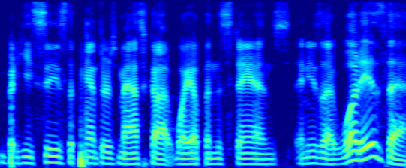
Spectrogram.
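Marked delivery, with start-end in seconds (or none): 3.4-4.1 put-on thick Southern accent. Retelling a coach's sideline question about a mascot, thick southern accent. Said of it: "this thick Southern accent".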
